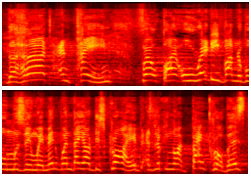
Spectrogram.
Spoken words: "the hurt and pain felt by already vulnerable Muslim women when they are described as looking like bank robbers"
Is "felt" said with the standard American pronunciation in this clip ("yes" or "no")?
yes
